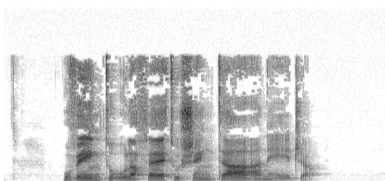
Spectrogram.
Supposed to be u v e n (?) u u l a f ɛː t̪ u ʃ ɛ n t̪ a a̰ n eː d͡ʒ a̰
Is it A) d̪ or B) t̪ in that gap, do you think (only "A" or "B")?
B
